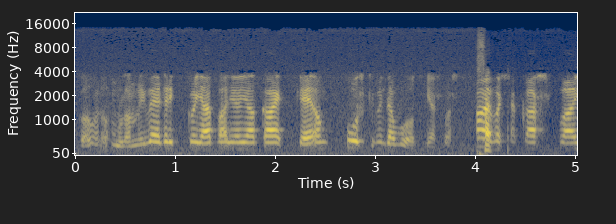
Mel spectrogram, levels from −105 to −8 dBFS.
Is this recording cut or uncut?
cut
